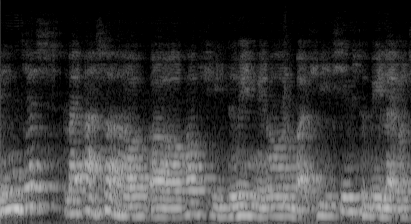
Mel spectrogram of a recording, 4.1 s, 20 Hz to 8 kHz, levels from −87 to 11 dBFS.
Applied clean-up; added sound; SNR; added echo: neural separator model SepFormer DNS4.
